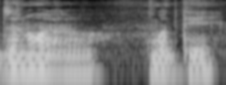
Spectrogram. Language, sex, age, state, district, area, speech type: Nepali, male, 30-45, West Bengal, Darjeeling, rural, spontaneous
